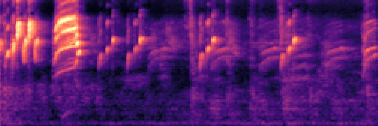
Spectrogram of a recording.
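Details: Male European goldfinch, ready to breed, singing excitedly to call and attract a female for mating. Rapid bright twittering bursts and chirps, some loud and buzzy, broken by short pauses between phrases.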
